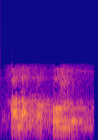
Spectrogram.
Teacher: وينطقها أهل الصعيد في مصر بالنبر على حركة اللام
